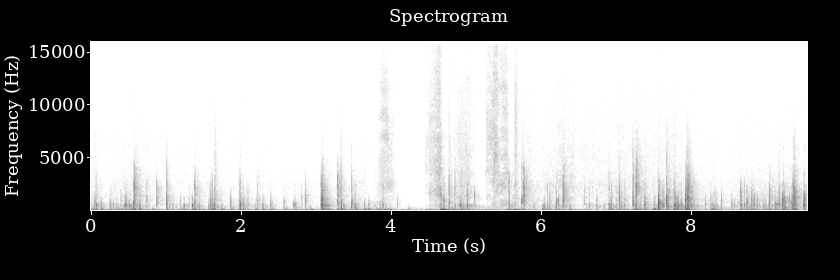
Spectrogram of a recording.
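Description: Long nails scratch and tap a large brown kraft paper mailer envelope held in front of the face, making a dense run of dry, papery taps and scrapes with a low thump under each. After a brief lull near the middle, there are a few broader crinkling swishes, then the quick tapping and scratching returns.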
